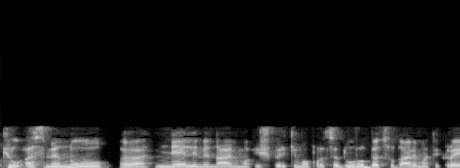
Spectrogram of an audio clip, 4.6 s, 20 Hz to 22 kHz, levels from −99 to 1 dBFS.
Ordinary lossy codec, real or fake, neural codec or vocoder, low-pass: MP3, 48 kbps; fake; codec, 44.1 kHz, 7.8 kbps, DAC; 5.4 kHz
